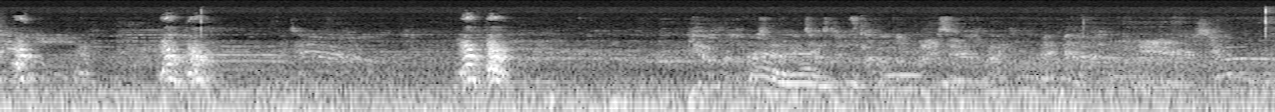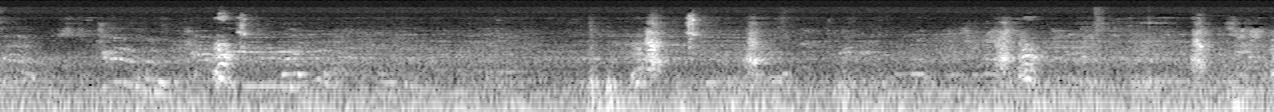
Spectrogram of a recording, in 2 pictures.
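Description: Several small dogs yap and bark in repeated sharp bursts through the scene, fairly close, with voices talking over much of it.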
